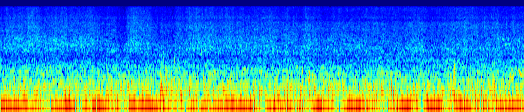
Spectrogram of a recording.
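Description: A motor launch running steadily at speed: a constant low engine drone, with water rushing along the hull and wind buffeting the microphone.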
